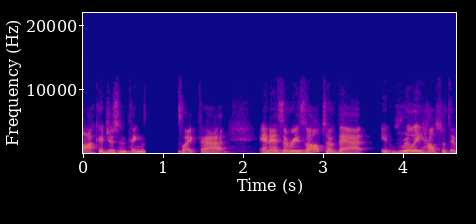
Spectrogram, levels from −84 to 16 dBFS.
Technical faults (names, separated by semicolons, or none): playback stall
